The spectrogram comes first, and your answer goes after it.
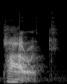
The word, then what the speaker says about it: parrot: It lasts longer, and it's pronounced with pitch variation. So we say parrot.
